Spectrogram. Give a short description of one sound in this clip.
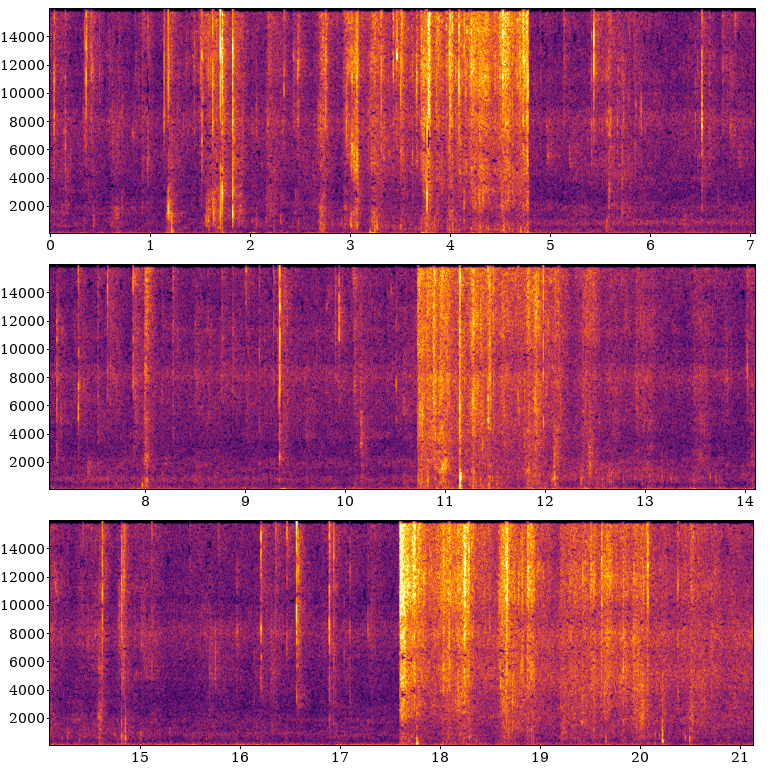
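Footsteps crunch on dry leaves and earth.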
